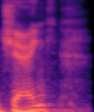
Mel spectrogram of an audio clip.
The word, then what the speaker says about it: Cenk: Cenk, this is pronounced like a J, Cenk, and then Uygur, Cenk Uygur.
